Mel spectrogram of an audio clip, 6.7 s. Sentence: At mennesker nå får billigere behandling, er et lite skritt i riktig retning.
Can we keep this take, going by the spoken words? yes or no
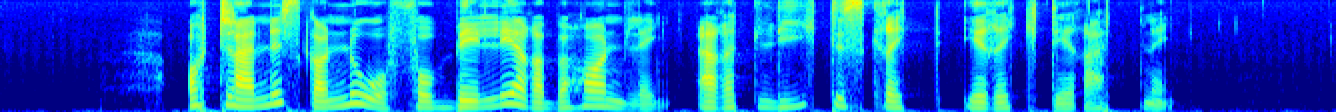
yes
